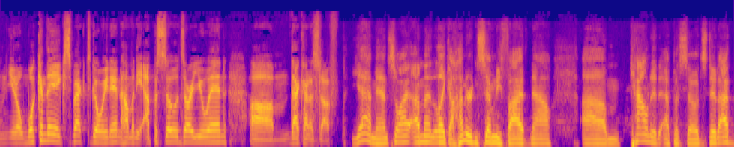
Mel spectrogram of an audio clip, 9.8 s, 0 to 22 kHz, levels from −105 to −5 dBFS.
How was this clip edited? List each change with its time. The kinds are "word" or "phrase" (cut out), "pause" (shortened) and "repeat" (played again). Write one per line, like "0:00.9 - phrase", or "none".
0:04.6 - pause
0:08.3 - pause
